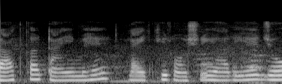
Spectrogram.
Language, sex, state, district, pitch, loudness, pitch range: Hindi, female, Punjab, Kapurthala, 200 Hz, -18 LUFS, 190-220 Hz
